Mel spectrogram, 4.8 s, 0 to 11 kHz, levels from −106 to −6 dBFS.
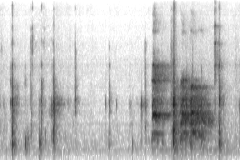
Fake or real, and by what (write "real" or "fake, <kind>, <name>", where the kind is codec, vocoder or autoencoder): fake, vocoder, Vocos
